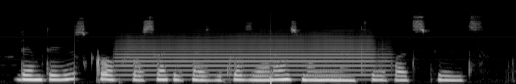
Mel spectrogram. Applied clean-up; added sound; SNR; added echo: none; Brass instrument; 13 dB; none.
